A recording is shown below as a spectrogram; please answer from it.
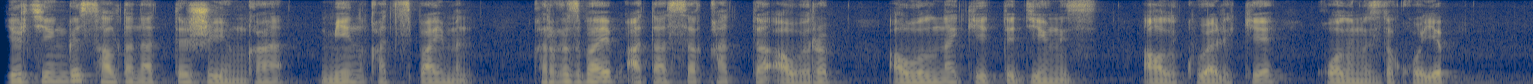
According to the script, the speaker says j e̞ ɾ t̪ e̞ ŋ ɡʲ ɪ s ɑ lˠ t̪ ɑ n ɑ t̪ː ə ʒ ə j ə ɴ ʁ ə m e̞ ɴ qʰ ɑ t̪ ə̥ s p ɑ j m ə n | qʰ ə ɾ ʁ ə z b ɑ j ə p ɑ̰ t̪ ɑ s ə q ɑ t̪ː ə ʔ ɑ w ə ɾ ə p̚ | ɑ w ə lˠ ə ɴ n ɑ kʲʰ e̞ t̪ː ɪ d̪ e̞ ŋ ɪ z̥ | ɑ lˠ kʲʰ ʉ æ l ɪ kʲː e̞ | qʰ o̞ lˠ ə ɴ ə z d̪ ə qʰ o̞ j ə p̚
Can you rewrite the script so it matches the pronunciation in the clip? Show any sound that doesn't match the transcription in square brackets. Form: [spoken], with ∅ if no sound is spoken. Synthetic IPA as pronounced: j e̞ ɾ t̪ e̞ ŋ ɡʲ ɪ s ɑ lˠ t̪ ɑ n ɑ t̪ː ə ʒ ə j ə ɴ ʁ [ɑ] m e̞ ɴ qʰ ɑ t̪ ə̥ s p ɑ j m ə n | qʰ ə ɾ ʁ ə z b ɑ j ə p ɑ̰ t̪ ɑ s ə [qʰ] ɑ t̪ː ə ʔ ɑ w ə ɾ ə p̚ | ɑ w ə lˠ ə [∅] n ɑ kʲʰ e̞ t̪ː ɪ d̪ e̞ ŋ ɪ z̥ | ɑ lˠ kʲʰ ʉ æ l ɪ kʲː e̞ | qʰ o̞ lˠ ə ɴ ə z d̪ ə qʰ o̞ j ə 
